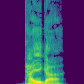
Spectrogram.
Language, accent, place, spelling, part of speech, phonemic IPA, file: German, Germany, Berlin, Taiga, noun, /ˈtaɪ̯ɡa/, De-Taiga.ogg
- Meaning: taiga (subarctic zone of coniferous forest)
